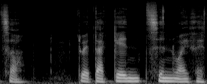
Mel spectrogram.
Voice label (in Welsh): "gynt", Welsh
